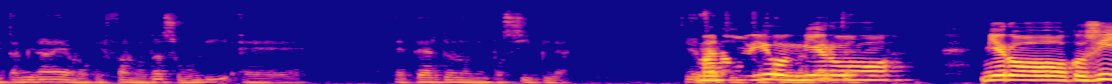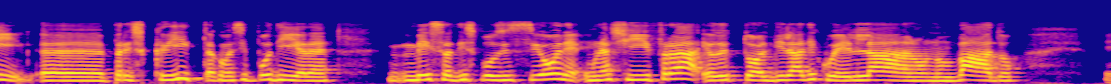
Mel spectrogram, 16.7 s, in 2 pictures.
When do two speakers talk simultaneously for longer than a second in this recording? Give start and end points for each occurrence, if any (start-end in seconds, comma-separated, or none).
5.2-6.6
